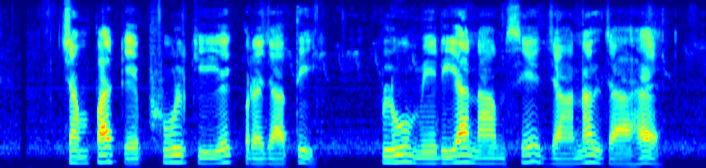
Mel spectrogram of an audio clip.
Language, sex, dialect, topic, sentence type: Magahi, male, Central/Standard, agriculture, statement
